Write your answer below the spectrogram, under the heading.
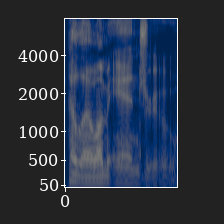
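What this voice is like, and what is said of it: Smooth radio announcer voice. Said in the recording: “nice and easy ... And smooth, like a radio voice ... Podcast voice”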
